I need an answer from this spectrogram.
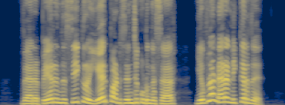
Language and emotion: Tamil, angry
